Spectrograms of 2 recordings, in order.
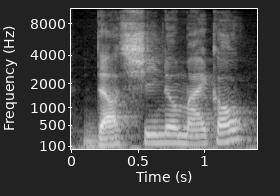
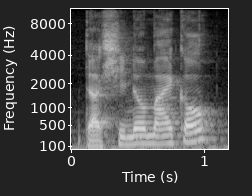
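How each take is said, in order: Both takes have the same delivery.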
